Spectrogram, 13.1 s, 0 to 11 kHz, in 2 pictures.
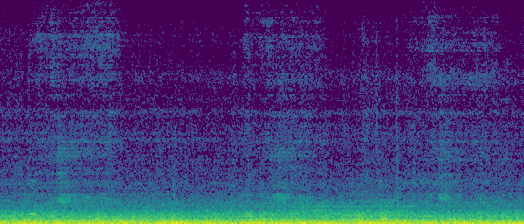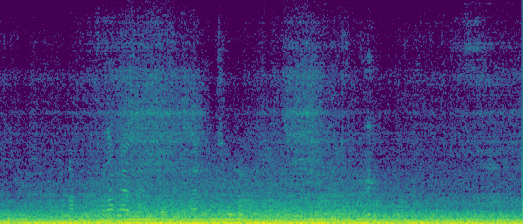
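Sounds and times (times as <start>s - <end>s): train cabin low rumble: 0.0s - 13.0s.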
